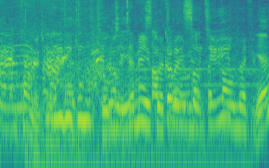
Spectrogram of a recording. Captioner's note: men chattering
